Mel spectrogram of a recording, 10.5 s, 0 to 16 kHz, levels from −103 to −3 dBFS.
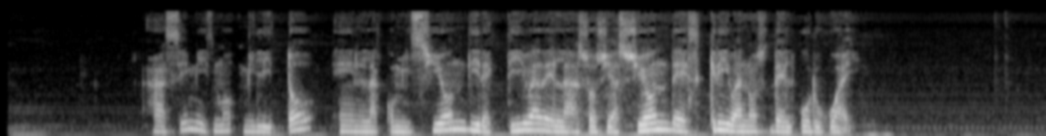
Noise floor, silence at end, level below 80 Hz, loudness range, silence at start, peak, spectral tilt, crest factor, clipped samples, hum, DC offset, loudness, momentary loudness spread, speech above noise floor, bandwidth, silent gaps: -71 dBFS; 1.55 s; -52 dBFS; 9 LU; 1.5 s; -10 dBFS; -6 dB/octave; 18 dB; under 0.1%; none; under 0.1%; -28 LUFS; 13 LU; 44 dB; 11.5 kHz; none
